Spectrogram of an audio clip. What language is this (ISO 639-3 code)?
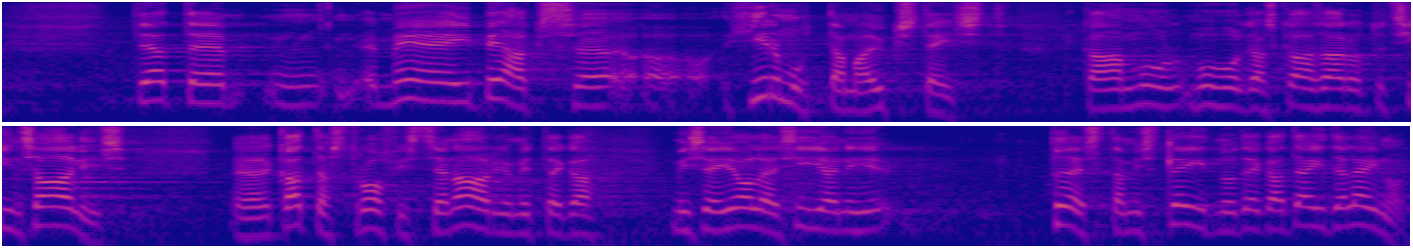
est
